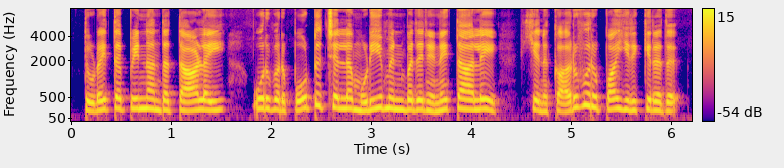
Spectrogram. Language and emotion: Tamil, disgusted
